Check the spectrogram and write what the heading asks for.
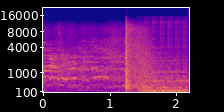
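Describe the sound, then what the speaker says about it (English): An industrial-sized firework mortar explodes at a street protest with one sharp, loud bang, set against constant crowd noise and commotion that continues after the blast. "Officers on the front line dodging an industrial-sized firework or mortar"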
